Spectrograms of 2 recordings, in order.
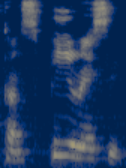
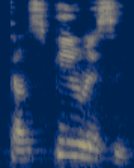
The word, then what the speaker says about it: conspiracy: so conspiracy is pronounced and broken down into syllables as conspiracy conspiracy so the second syllable speed receives the stress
